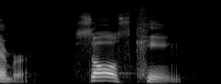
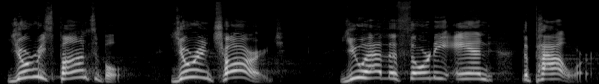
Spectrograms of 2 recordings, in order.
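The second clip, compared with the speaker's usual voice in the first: urging confrontation; 7 semitones higher than usual. Acted. Preacher confronting Saul, building.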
